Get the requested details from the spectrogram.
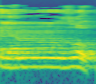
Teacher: افلا, الف مدہ, لام کو آپ نے 1 سیکنڈ کھینچنے. افلا نون ساکن کے بعد حروف اخفاء میں سے ضا آ رہا ہے, یہاں پہ نوز میں ساؤنڈ لے کے جائیں گے · ضا پڑھیں گے, ضا کو موٹا کر کے ہیوی ساؤنڈ آئے گا. ین ضو, ین زو نہیں پڑھنا, زا نہیں پڑھنا, نہ ہی آپ نے ذال پڑھنا ہے.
